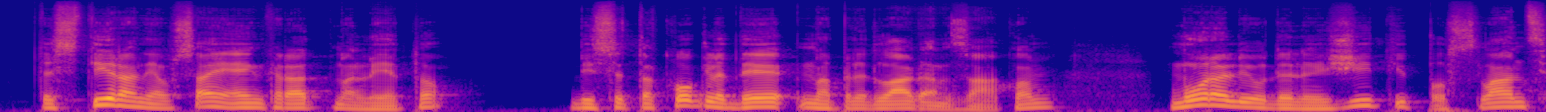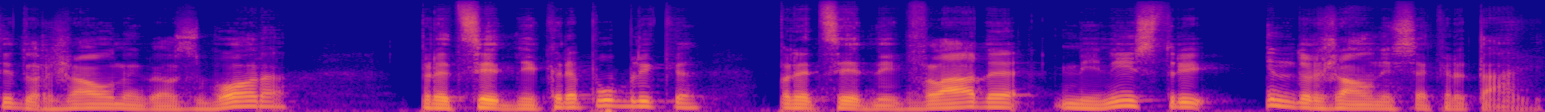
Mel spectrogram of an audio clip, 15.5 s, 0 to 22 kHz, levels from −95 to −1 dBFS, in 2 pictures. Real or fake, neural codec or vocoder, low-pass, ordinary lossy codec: fake; codec, 44.1 kHz, 3.4 kbps, Pupu-Codec; none; none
